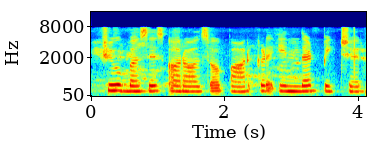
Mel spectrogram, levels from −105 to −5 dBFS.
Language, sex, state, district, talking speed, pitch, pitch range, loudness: English, female, Andhra Pradesh, Sri Satya Sai, 115 wpm, 230 Hz, 220-240 Hz, -18 LUFS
